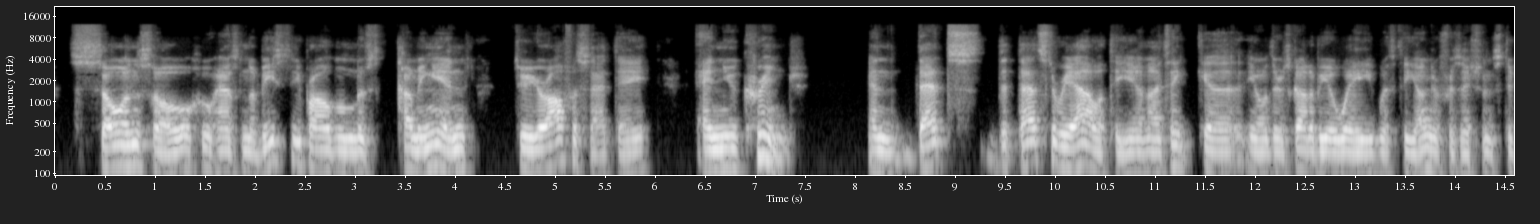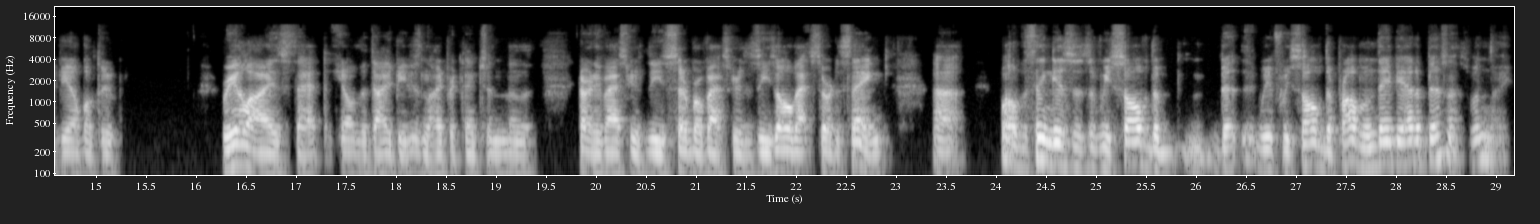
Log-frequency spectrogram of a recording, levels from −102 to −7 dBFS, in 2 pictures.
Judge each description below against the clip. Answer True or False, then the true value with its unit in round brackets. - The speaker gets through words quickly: False (175 wpm)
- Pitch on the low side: True (105 Hz)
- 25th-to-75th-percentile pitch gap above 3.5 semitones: True (4.4 semitones)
